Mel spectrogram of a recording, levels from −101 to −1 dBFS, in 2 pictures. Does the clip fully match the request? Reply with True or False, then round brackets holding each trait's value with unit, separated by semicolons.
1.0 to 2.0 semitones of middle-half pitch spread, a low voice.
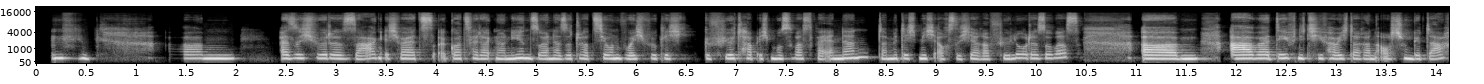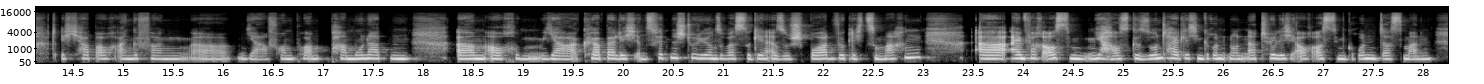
False (1.4 semitones; 225 Hz)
